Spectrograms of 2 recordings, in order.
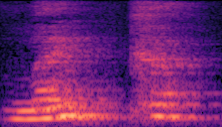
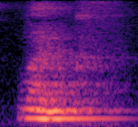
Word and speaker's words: length: Not all people pronounce the K in these two words, but many people do, and I am one of them that does pronounce it. So again, this is length, length, strength.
